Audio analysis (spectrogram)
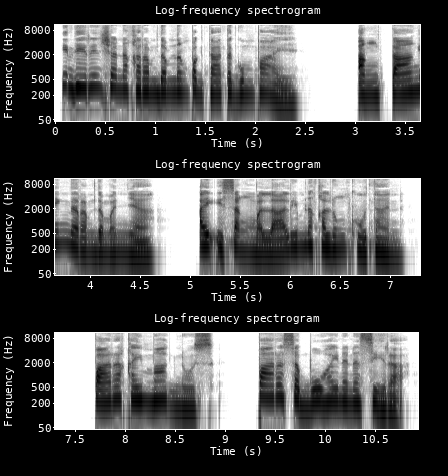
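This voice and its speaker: A woman narrating a scripted dramatic love story in short, deliberate phrases. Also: fairly high pitch, dry recording, studio quality.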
